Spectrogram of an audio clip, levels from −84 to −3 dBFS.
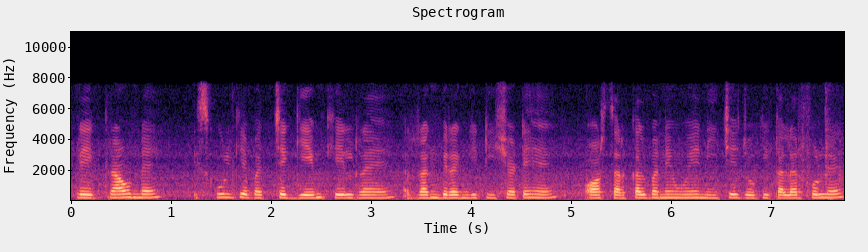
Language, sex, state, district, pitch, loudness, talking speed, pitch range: Hindi, female, Bihar, Jahanabad, 205 Hz, -18 LUFS, 200 wpm, 195-210 Hz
